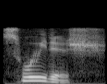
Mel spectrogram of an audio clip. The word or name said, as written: Swedish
